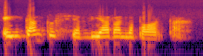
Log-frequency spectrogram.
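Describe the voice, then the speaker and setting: A man reading a literary story aloud in a measured, grave manner. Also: sits high, dry recording. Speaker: narrator. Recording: dull lo-fi radio recording.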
